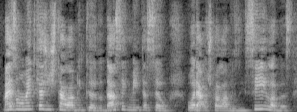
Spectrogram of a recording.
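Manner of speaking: ordinary talk, nothing marked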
